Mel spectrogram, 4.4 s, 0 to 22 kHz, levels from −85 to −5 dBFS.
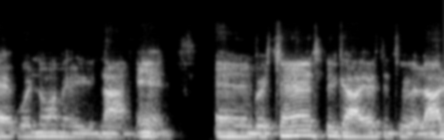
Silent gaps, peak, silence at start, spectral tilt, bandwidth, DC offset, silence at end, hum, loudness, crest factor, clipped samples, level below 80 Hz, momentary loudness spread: none; -2 dBFS; 0 s; -6.5 dB/octave; 8 kHz; under 0.1%; 0 s; none; -20 LUFS; 16 dB; under 0.1%; -56 dBFS; 9 LU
